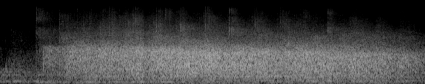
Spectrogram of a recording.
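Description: Audience applauding in a large hall, starting about half a second in and easing off near the end.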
